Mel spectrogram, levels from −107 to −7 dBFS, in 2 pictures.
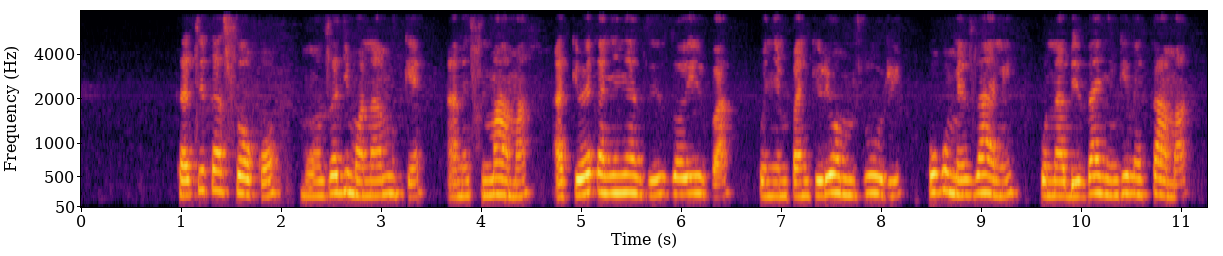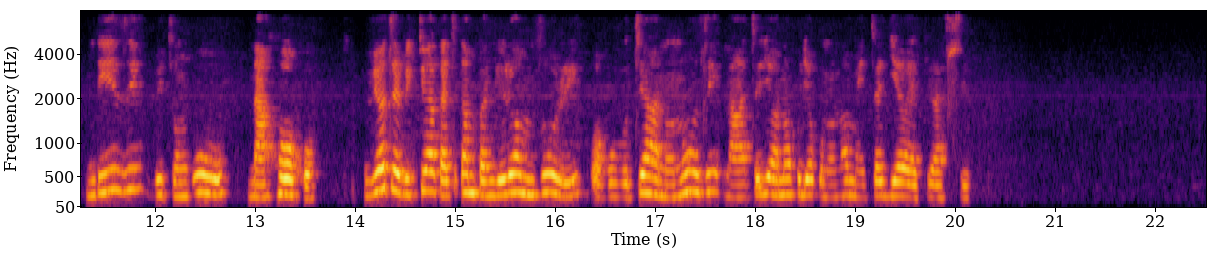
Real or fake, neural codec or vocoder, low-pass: real; none; 7.2 kHz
